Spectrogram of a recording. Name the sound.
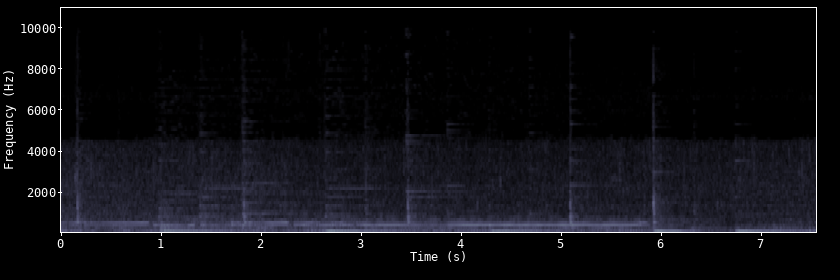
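rain falling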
